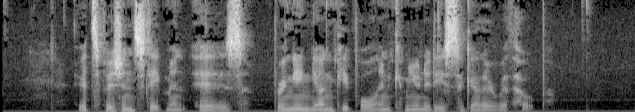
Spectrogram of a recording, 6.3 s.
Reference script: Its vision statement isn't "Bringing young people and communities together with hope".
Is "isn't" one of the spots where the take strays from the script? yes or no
yes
